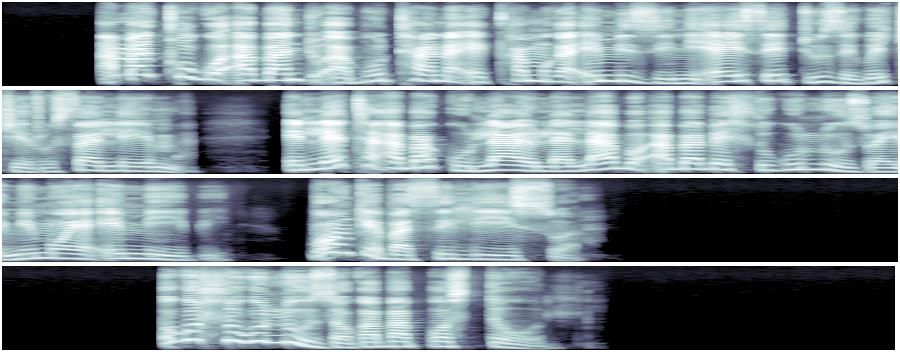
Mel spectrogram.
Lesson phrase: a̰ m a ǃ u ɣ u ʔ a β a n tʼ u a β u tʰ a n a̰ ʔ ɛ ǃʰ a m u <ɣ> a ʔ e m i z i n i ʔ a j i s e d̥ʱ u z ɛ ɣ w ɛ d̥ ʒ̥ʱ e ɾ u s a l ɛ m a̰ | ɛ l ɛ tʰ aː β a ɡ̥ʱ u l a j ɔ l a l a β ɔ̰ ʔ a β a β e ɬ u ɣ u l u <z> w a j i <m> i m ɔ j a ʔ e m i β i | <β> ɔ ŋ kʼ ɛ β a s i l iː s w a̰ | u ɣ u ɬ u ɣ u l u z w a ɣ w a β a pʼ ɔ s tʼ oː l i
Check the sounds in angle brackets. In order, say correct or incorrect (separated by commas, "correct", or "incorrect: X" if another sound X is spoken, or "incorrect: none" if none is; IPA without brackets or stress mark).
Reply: correct, correct, correct, correct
